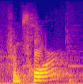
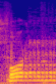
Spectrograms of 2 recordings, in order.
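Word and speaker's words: four: يبقى عندنا from 4 الار بتبقى لدغه ار مش فور زي الشنيور اوكي.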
